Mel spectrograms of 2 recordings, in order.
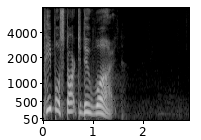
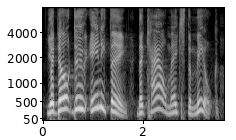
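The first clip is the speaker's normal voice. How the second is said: emphatic; 4 semitones higher, 7 dB louder, slower than usual. Real, not acted. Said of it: "emphatic answer".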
